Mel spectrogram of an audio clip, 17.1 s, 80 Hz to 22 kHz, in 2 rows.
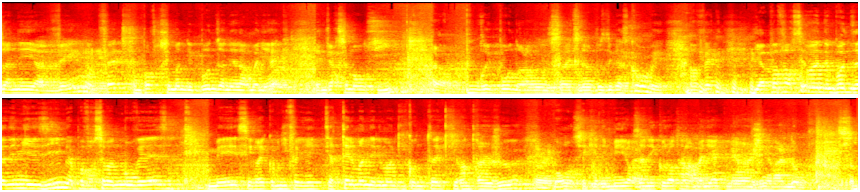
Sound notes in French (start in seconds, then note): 6.8 rire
